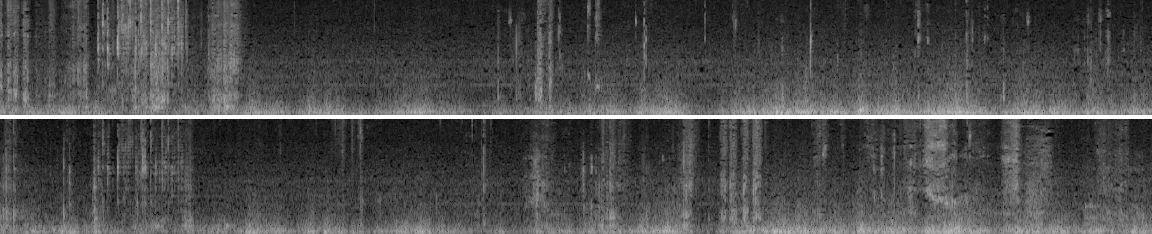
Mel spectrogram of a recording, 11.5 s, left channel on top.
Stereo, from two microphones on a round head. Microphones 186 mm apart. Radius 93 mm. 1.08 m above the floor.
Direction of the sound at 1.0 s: 80° left.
